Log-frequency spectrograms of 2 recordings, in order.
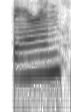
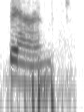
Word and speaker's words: Berens: Behrens, B-E-R-E-N-S. – B-E-R-E-N-S? – E-N, yes. – Did I spell it correctly? – B as in boy, E-R-E-N-S, Behrens.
